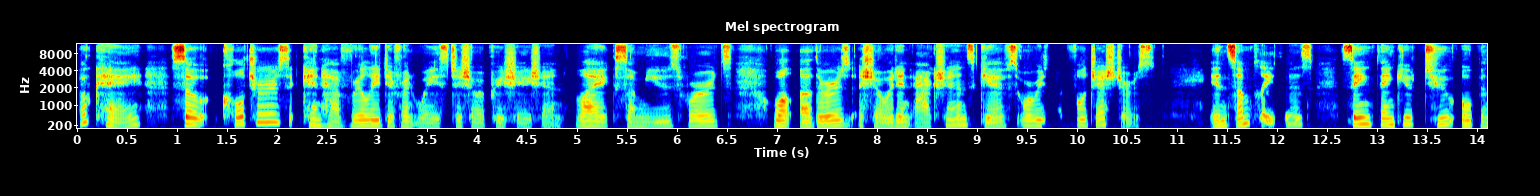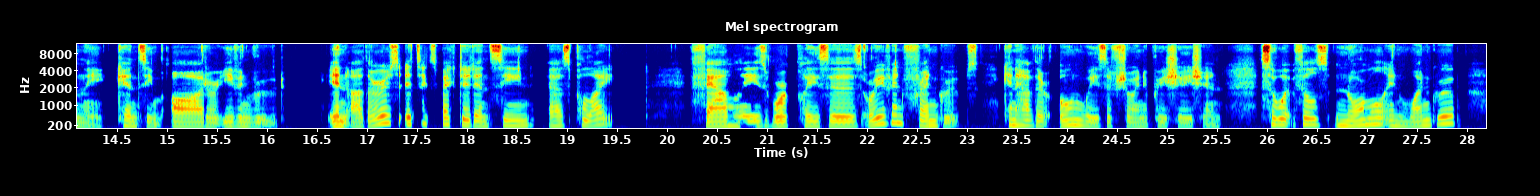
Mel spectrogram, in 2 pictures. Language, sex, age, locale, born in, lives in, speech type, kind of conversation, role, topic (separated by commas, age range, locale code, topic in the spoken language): English, female, 50-54, en-US, United States, United States, read, expert-assistant, expert, Why is it important to show appreciation to others?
